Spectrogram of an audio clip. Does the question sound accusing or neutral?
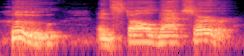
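accusing. It is asked in an accusing, critical tone. The speaker thinks the installation was a mistake.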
